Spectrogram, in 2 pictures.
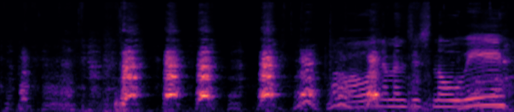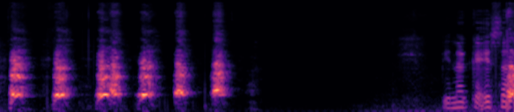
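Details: Dogs playing while their food is awaited: a steady run of sharp barks about twice per second, interrupted by a drawn-out rising whine or voice, then quiet before a last bark.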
